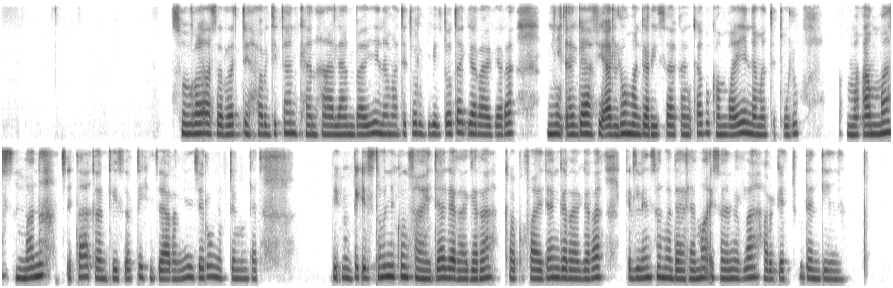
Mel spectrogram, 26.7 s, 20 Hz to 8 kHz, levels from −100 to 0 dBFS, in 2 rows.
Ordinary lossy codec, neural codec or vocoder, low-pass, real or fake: Opus, 24 kbps; codec, 16 kHz, 2 kbps, FreqCodec, larger model; 7.2 kHz; fake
